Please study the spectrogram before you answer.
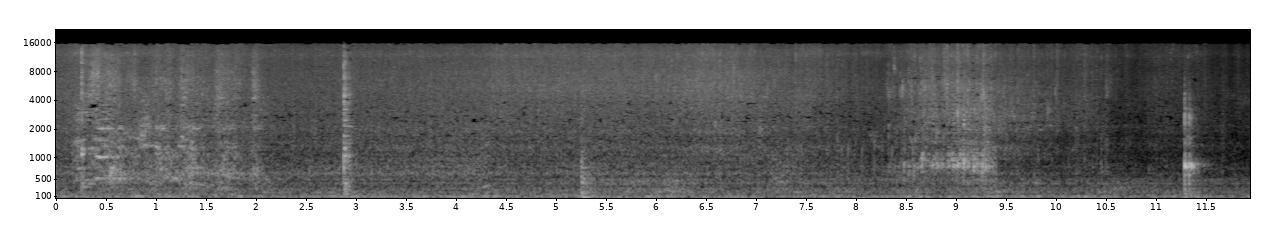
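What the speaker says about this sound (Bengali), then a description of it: "হলুদের গুঁড়া, মরিচের গুঁড়া, ধনিয়ার গুঁড়া দিয়ে ভালো করে মশলাটা কষাবো।" A spice paste of turmeric, chili and coriander powder sizzles and fries in a pan while being stirred for a tilapia curry, with a steady hiss and a few sharp clinks and scrapes.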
